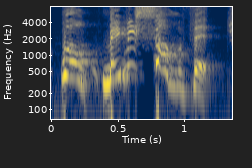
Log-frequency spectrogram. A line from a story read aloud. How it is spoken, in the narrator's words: she screeched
